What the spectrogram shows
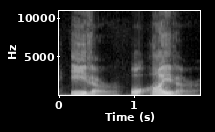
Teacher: In American English, the only difference is their vowel sounds might have slightly different qualities to how we say them in British English, and you might get a rhotic R being pronounced on the end of either, so you'd get either or either.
